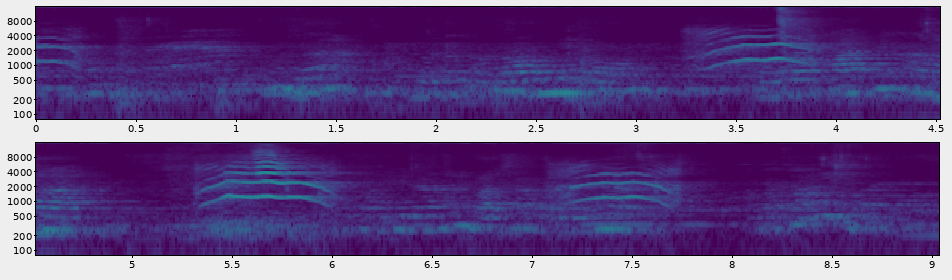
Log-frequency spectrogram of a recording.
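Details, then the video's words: Newborn Persian kittens, abandoned by their mother and not being nursed, give high, arching mews in short bursts around the middle and end, over steady talking and soft background music. "bayi kucing,anak kucing persia baru lahir di telantarkan induknya||gak di susuin"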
